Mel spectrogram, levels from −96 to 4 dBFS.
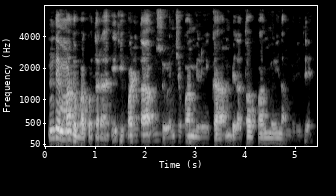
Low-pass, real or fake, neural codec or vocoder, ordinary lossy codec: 7.2 kHz; real; none; none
